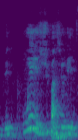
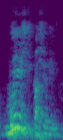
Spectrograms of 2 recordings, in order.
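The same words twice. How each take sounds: First: Said in the usual way. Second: Loud, slow, emphatic yes; keen applicant answering loudly; eager loud answer. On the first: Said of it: "Je réponds oui". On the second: Retold or imitated. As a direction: shout your passion back at him.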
